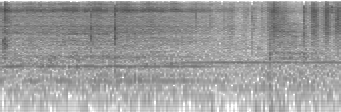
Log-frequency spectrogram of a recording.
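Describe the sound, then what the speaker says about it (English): A heat gun blows a steady, fairly quiet whooshing hiss with a faint constant whine while drying yellow ink on a papercraft project, holding evenly for the whole stretch with small bumps near the end. "I'm just going to quickly dry it off, just using the heat gun."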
